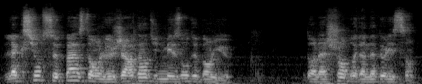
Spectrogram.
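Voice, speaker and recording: A man reading the stage directions of a play, calm and measured. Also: mid-range voice. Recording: roomy, distant mic, faint noise.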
